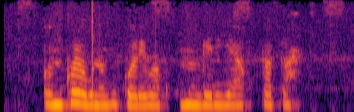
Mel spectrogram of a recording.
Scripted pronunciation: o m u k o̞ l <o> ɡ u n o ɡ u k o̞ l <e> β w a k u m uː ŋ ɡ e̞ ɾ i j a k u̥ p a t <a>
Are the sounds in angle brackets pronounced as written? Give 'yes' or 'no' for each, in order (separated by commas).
yes, yes, yes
